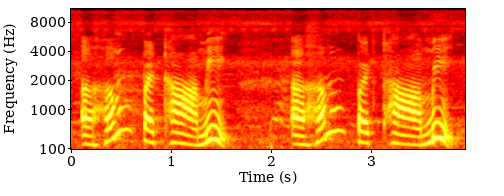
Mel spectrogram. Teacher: তো প বর্গের অনুনাসিক ধ্বনি ম। তাই আমি অনুসারের জায়গায় ম হসন্ত উচ্চারণ করছি।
